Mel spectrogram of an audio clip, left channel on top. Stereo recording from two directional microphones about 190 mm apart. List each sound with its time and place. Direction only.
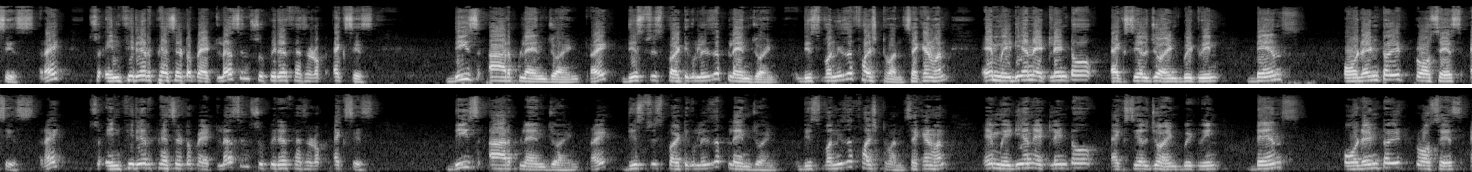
0.0 s speech: centre (ahead or behind)
0.4 s speech: 30° left (ahead or behind)
4.8 s speech: 30° left (ahead or behind)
